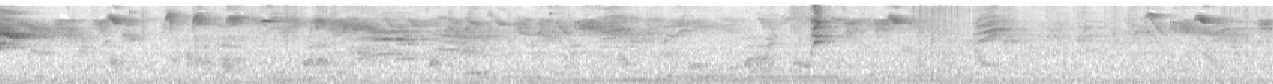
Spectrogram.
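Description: Wild forest birds calling: many short, high chirps and quick sweeping notes, overlapping and scattered, with a faint low hum in the background for a couple of seconds in the middle.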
